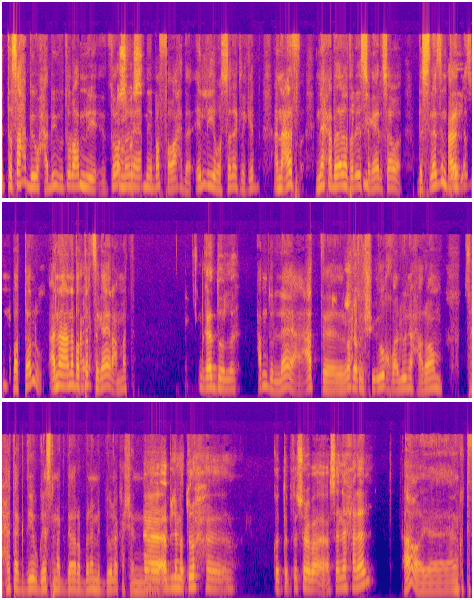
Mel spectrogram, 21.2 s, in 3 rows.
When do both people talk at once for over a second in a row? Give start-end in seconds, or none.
none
